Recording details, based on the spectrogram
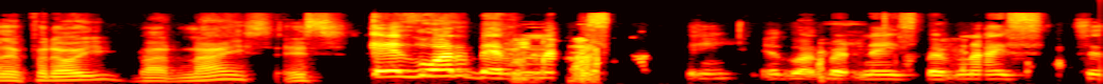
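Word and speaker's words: Bernays: Es Eduward Berniz. Sí, Edward Berne Berniz. Se escribe B E R N.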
